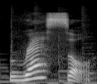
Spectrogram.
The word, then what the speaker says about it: wrestle: Wrestle. Silent W.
